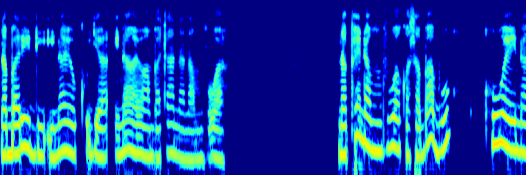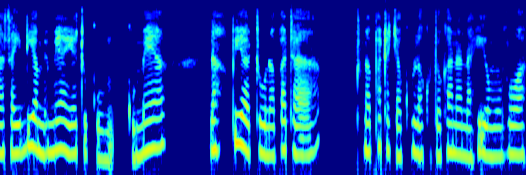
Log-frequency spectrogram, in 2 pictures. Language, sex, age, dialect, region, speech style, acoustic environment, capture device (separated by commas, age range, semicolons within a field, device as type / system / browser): Swahili, female, 25-34, Kenya - Mombasa, Kenya, relaxed, nature, mobile / Linux / Chrome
